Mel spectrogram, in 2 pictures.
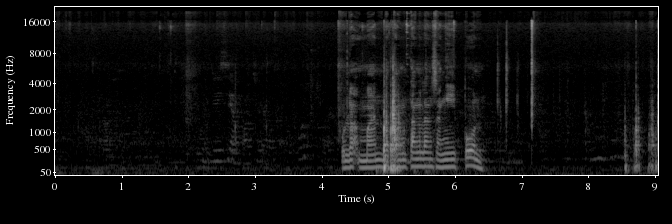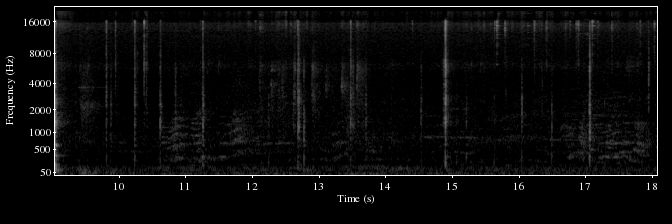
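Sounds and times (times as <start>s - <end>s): plastic parts clicking: 8.6s - 9.2s, 12.1s - 13.8s.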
